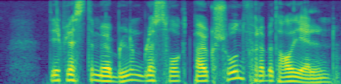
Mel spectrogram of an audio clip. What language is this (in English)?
Norwegian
